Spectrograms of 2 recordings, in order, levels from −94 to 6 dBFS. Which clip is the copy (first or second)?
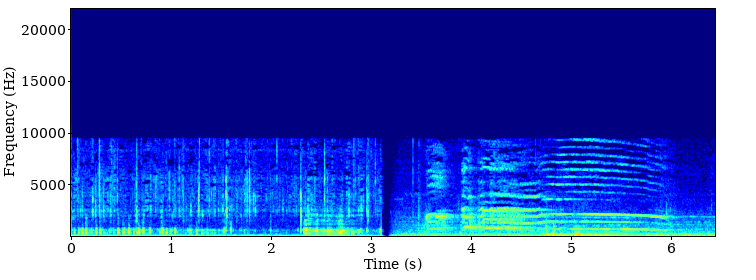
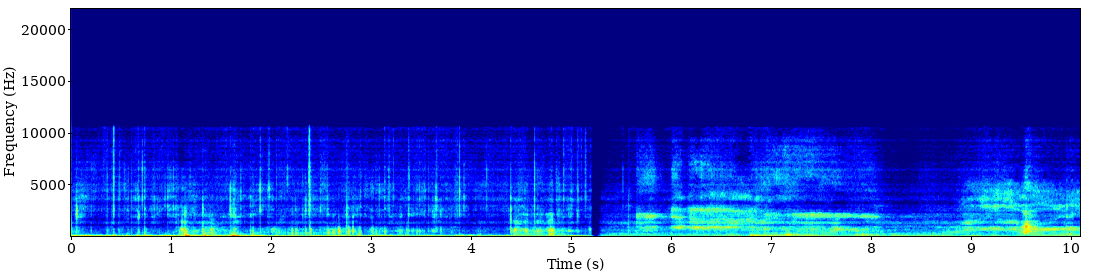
second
